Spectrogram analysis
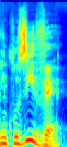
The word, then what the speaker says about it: inclusive: vogal aberta, no entanto a palavra continua a ser grave, continua a ser inclusive e não inclusive.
